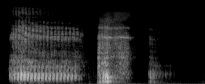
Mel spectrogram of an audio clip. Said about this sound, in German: Die Übung heißt nämlich Lippenflattern. Und das ist wie so ein Pferdeschnauben. Das kann man ohne Ton erst einmal machen, um zu probieren, ob das geht.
